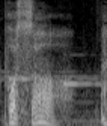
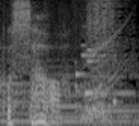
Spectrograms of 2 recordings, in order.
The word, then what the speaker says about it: Poisson: I don't think you pronounce the last N. Poisson. Poisson. It's like croissant.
